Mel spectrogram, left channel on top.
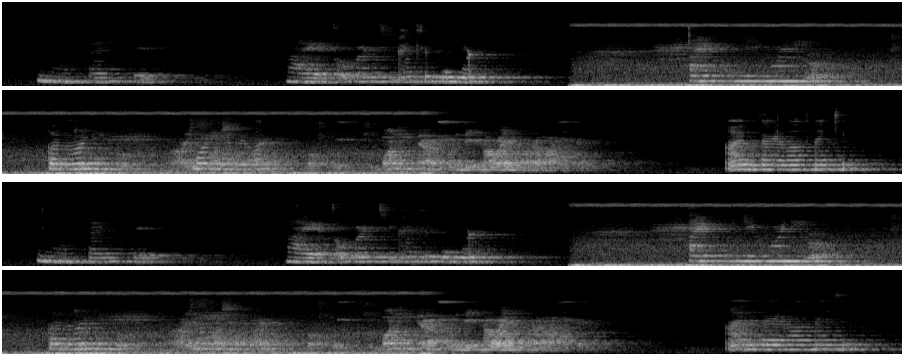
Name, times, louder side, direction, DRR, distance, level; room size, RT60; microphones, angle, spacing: voice 1, 0.3-1.5 2.8-4.4 6.9-8.2, right 1 dB, 70° right, -1 dB, 0.6 m, -30 dB
voice 2, 4.0-4.8 9.5-10.2 10.9-11.7 16.2-17.4, left 3 dB, 65° left, 5 dB, 0.3 m, -28 dB
Frog, 5.6-13.3, equal, 55° right, 1.3 m, -28 dB
voice 3, 7.7-8.2 9.4-14.7, right 1 dB, 5° left, -6 dB, 0.7 m, -31 dB
3.5 x 2.2 x 3.9 m, 1.5 s
head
